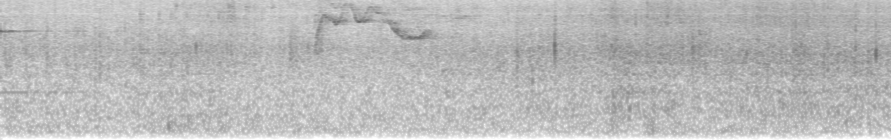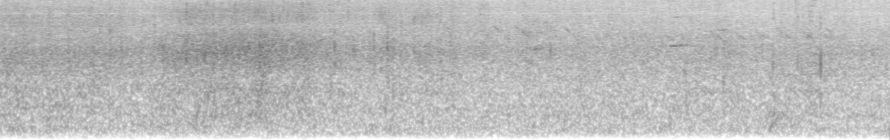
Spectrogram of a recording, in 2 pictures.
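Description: Steady outdoor wash of wind and harbour water, with a short high chirp about a second and a half in.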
